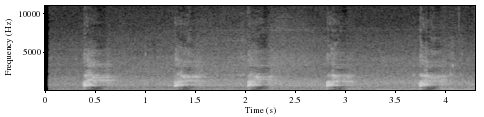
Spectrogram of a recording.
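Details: Charlie, a male Australian Terrier, barking his little heart out: five sharp, bright barks at steady intervals of a little under a second, each short and punchy with quiet gaps between, over a low steady hum.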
